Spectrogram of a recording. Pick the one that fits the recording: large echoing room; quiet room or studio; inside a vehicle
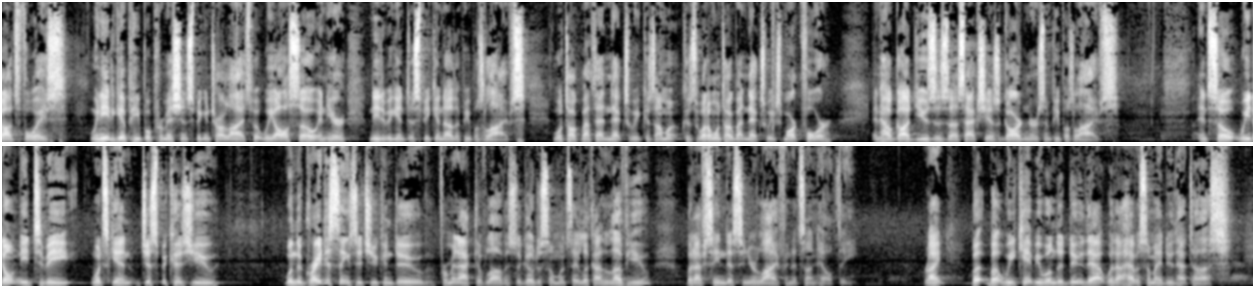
large echoing room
